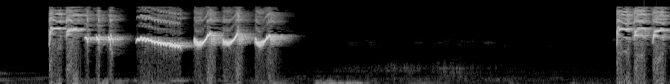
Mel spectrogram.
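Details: Call of an orange-headed thrush meant to encourage other birds to sing: rich, loud whistled notes that dip and swoop over about two and a half seconds, then a pause, then another burst begins.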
